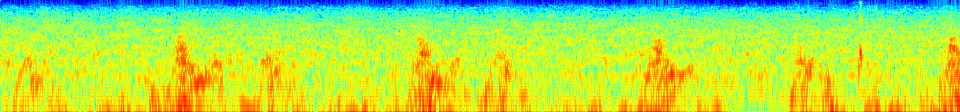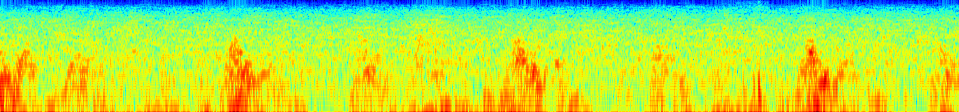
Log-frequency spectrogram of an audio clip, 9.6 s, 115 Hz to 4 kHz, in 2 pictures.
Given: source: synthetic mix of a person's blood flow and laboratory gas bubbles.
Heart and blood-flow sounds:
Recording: Doppler ultrasound of blood flow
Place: precordium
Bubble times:
4.25-4.34 s: bubbles
8.47-8.64 s: bubbles
From the record:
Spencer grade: 2 (many but less than half of the cardiac periods contain bubble signals, singularly or in groups)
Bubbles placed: only in the low amplitude regions of the cardiac cycle

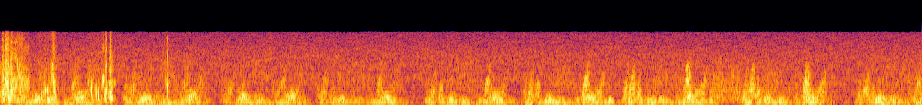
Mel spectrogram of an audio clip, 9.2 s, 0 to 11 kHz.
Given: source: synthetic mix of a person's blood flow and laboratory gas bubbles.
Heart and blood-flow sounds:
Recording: Doppler ultrasound of blood flow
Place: precordium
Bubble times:
0.00-0.31 s: bubbles
0.38-0.59 s: bubbles
0.88-1.17 s: bubbles
1.64-1.72 s: bubbles
From the record:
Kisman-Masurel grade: 223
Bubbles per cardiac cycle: several, 3 to 8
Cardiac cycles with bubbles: 10 to 50%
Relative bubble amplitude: loud (0.450 to 0.775)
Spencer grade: 2 (many but less than half of the cardiac periods contain bubble signals, singularly or in groups)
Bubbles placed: only in the low amplitude regions of the cardiac cycle

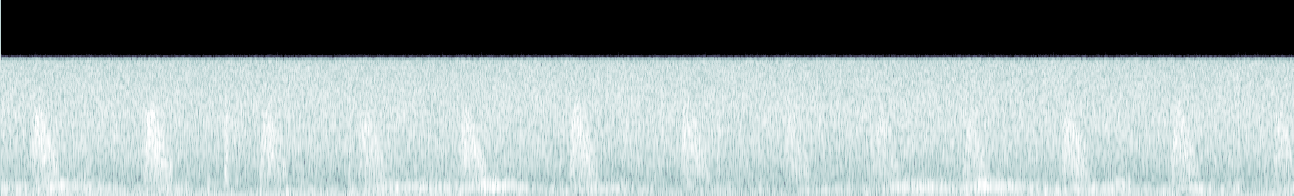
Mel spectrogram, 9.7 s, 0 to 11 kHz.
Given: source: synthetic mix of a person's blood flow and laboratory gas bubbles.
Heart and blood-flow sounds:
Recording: Doppler ultrasound of blood flow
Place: subclavian vein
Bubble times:
no bubbles
From the record:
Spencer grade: 0 (complete lack of bubble signals)

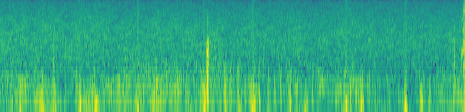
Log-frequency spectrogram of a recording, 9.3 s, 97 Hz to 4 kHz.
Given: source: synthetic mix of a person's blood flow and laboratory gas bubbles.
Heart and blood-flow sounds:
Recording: Doppler ultrasound of blood flow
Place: subclavian vein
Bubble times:
9.20-9.31 s: bubbles
From the record:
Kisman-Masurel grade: 212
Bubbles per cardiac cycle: several, 3 to 8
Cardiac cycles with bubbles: 1 to 10%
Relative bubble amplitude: moderate (0.250 to 0.450)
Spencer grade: 1 (occasional bubble signal discernible with the cardiac motion signal, with majority of cardiac periods free of bubbles)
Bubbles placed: anywhere in the cardiac cycle

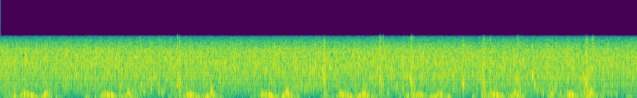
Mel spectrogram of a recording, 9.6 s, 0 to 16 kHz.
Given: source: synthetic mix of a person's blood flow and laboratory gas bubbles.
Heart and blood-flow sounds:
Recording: Doppler ultrasound of blood flow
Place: precordium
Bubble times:
0.00-0.26 s: bubbles
1.76-1.89 s: bubbles
1.96-2.53 s: bubbles
2.60-2.76 s: bubbles
4.19-5.03 s: bubbles
5.19-5.27 s: bubbles
5.63-5.97 s: bubbles
6.00-6.30 s: bubbles
6.91-7.01 s: bubbles
7.12-7.50 s: bubbles
7.62-8.45 s: bubbles
8.64-9.28 s: bubbles
From the record:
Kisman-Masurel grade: 332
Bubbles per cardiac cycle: rolling drumbeat, 9 or more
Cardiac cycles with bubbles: 50 to 99%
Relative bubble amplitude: moderate (0.250 to 0.450)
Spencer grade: 3 (all of the cardiac periods contain showers or single bubble signals, but not dominating or overriding the cardiac motion signals)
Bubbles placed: only in the low amplitude regions of the cardiac cycle

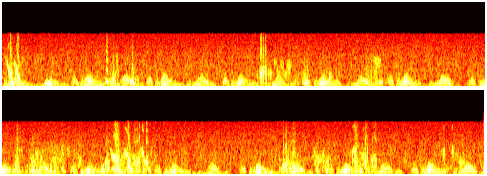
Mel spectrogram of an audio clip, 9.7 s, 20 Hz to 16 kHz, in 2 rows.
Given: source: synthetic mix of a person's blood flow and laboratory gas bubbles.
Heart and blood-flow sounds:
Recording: Doppler ultrasound of blood flow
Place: precordium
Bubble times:
0.02-0.24 s: bubbles
1.01-1.19 s: bubbles
1.28-1.41 s: bubbles
2.55-3.10 s: bubbles
3.25-3.41 s: bubbles
3.62-3.84 s: bubbles
4.91-5.64 s: bubbles
5.81-6.37 s: bubbles
7.58-7.89 s: bubbles
7.92-8.13 s: bubbles
8.30-8.62 s: bubbles
9.21-9.56 s: bubbles
9.62-9.66 s: bubbles
From the record:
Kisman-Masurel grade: 232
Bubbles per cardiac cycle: several, 3 to 8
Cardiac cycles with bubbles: 50 to 99%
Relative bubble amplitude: moderate (0.250 to 0.450)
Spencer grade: 3 (all of the cardiac periods contain showers or single bubble signals, but not dominating or overriding the cardiac motion signals)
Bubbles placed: only in the low amplitude regions of the cardiac cycle

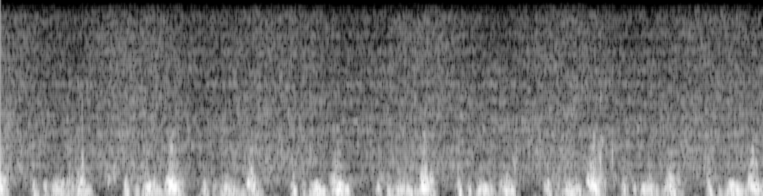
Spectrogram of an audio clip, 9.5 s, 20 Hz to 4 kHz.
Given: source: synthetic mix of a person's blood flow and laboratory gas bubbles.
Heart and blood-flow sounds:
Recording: Doppler ultrasound of blood flow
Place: precordium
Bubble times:
0.00-0.11 s: bubbles
0.71-1.06 s: bubbles
1.31-1.47 s: bubbles
6.07-6.20 s: bubbles
6.41-6.47 s: bubbles
6.78-6.86 s: bubbles
7.32-7.37 s: bubbles
7.45-7.54 s: bubbles
7.64-7.69 s: bubbles
From the record:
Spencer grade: 2 (many but less than half of the cardiac periods contain bubble signals, singularly or in groups)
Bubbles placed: anywhere in the cardiac cycle

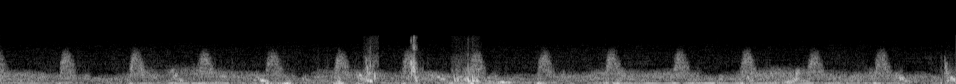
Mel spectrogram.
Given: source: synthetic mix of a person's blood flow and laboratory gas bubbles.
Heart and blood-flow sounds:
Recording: Doppler ultrasound of blood flow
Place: subclavian vein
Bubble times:
3.62-3.79 s: bubbles
4.08-4.23 s: bubbles
4.51-4.82 s: bubbles
From the record:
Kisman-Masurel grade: 212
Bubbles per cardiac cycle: several, 3 to 8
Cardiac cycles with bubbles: 1 to 10%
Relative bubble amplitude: moderate (0.250 to 0.450)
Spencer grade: 1 (occasional bubble signal discernible with the cardiac motion signal, with majority of cardiac periods free of bubbles)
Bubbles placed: anywhere in the cardiac cycle

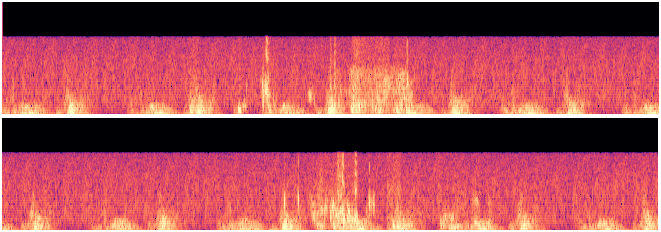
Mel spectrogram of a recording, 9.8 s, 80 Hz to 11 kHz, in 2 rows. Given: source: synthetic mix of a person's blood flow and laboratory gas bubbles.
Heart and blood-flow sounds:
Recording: Doppler ultrasound of blood flow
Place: precordium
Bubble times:
1.39-1.48 s: bubbles
1.73-1.84 s: bubbles
1.93-2.07 s: bubbles
2.29-2.36 s: bubbles
2.45-3.10 s: bubbles
7.02-7.08 s: bubbles
7.12-7.19 s: bubbles
7.23-7.74 s: bubbles
7.81-7.95 s: bubbles
8.19-8.39 s: bubbles
8.44-8.52 s: bubbles
8.55-8.61 s: bubbles
From the record:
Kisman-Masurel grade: 221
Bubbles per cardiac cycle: several, 3 to 8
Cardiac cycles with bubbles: 10 to 50%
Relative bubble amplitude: barely perceptible (0.100 to 0.250)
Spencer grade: 2 (many but less than half of the cardiac periods contain bubble signals, singularly or in groups)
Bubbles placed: anywhere in the cardiac cycle

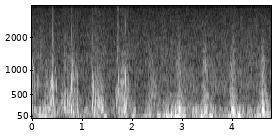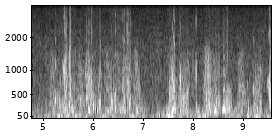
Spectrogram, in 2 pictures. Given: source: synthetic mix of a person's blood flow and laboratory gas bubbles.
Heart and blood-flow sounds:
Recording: Doppler ultrasound of blood flow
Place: subclavian vein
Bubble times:
0.00-0.14 s: bubbles
0.29-0.94 s: bubbles
1.18-1.47 s: bubbles
1.65-1.94 s: bubbles
5.22-5.68 s: bubbles
5.73-6.21 s: bubbles
6.32-6.80 s: bubbles
7.49-7.95 s: bubbles
7.98-8.11 s: bubbles
8.21-8.79 s: bubbles
9.04-9.40 s: bubbles
9.46-9.57 s: bubbles
From the record:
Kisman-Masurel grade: 332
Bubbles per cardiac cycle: rolling drumbeat, 9 or more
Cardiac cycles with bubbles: 50 to 99%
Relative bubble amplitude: moderate (0.250 to 0.450)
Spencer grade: 3 (all of the cardiac periods contain showers or single bubble signals, but not dominating or overriding the cardiac motion signals)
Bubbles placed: anywhere in the cardiac cycle

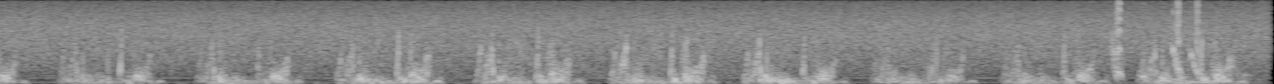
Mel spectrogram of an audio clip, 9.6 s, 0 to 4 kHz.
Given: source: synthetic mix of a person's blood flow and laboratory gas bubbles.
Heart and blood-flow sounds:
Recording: Doppler ultrasound of blood flow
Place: precordium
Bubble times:
8.37-8.49 s: bubbles
8.58-8.66 s: bubbles
8.81-9.10 s: bubbles
From the record:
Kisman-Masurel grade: 222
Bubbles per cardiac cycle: several, 3 to 8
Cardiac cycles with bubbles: 10 to 50%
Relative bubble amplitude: moderate (0.250 to 0.450)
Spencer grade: 2 (many but less than half of the cardiac periods contain bubble signals, singularly or in groups)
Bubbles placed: only in the low amplitude regions of the cardiac cycle

